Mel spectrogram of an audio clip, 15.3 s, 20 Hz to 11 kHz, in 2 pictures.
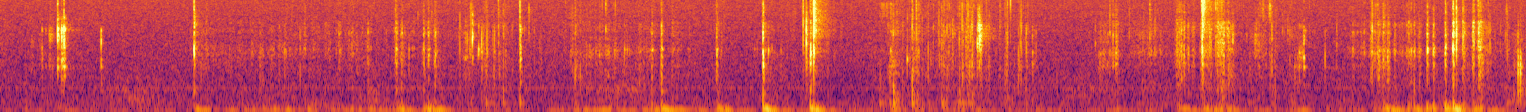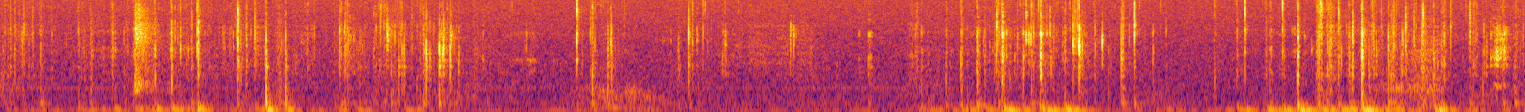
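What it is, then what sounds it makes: Bar of soap being shaved. An oval, solid orange bar of soap with a purple rim is held in the hand and shaved with a utility knife. Dense, crisp scraping and crackling clicks come in uneven bursts over 15 seconds, each stroke brief and bright. A steady low hum sits underneath.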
